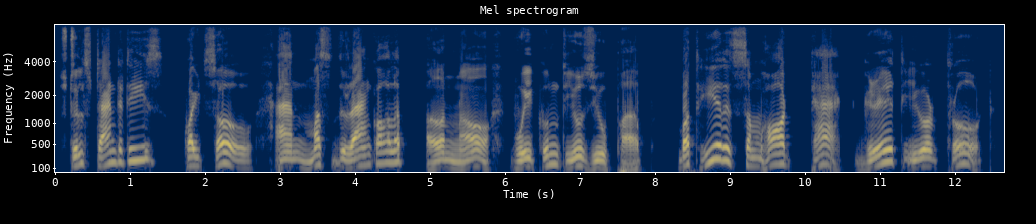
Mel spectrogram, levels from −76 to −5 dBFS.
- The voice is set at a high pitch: No, low, 135 Hz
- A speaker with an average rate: No, slow, 125 wpm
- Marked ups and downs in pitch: Yes, wide, 7.8 semitones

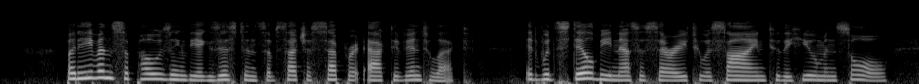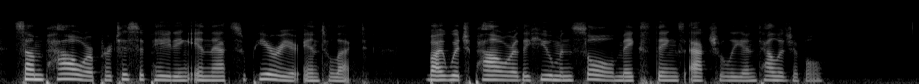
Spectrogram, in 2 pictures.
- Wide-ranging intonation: No, average, 2.7 semitones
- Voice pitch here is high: Yes, high, 200 Hz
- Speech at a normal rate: No, slow, 125 wpm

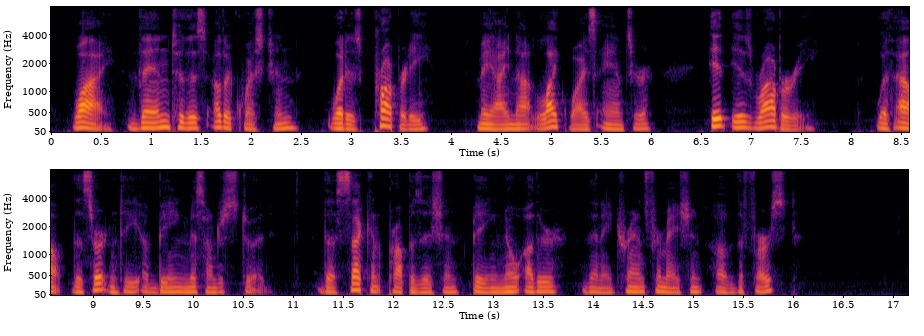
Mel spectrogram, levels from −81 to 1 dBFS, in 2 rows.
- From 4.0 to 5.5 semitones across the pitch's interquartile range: No, average, 3.6 semitones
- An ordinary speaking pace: No, slow, 120 wpm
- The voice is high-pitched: No, low, 110 Hz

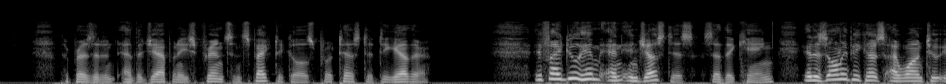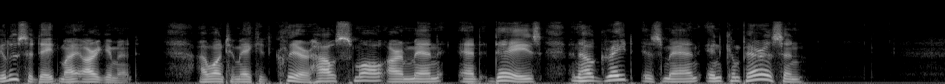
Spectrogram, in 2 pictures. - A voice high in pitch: No, low, 130 Hz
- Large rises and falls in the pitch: Yes, wide, 6.5 semitones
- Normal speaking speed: Yes, average, 150 wpm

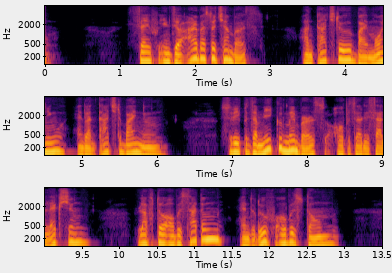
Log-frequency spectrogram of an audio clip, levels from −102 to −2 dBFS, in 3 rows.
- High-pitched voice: No, low, 130 Hz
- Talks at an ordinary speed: No, slow, 120 wpm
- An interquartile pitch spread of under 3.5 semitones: No, average, 5.0 semitones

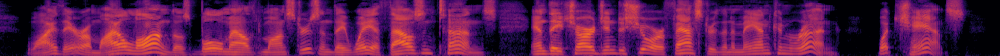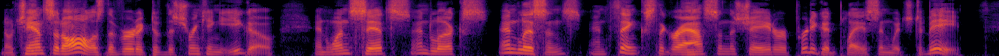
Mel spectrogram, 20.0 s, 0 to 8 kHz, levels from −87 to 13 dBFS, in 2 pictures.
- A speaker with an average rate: Yes, average, 190 wpm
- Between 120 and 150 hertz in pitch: Yes, low, 135 Hz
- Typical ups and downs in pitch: Yes, average, 4.9 semitones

